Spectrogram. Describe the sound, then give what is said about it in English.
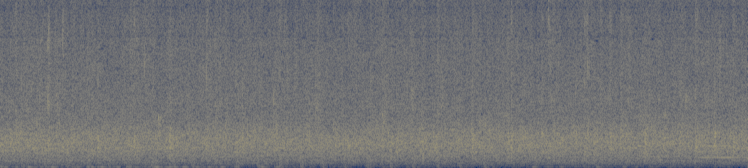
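A large concert audience applauds steadily, a dense, continuous wash of clapping with scattered cheers rising from within it, sustained and fairly loud throughout. Conductor Zachary Oromo brings each section of the Royal Stockholm Philharmonic to their feet, and the loudest cheers go to the two timpani players. “The cheers you can hear as Zachary Oromo brings each section of his orchestra to their feet.”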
